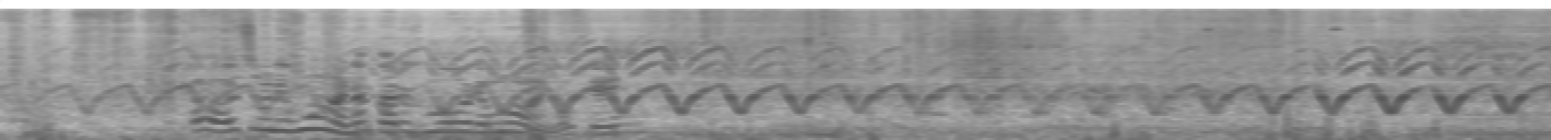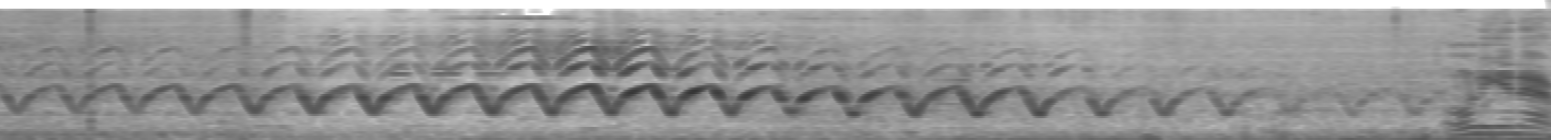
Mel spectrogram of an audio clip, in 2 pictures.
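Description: An ambulance siren yelps rapidly nearby, then stops.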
